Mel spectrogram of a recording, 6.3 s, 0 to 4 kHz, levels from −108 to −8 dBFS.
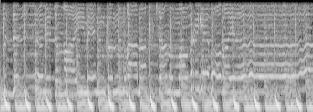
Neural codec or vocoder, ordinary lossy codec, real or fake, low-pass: none; none; real; 3.6 kHz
